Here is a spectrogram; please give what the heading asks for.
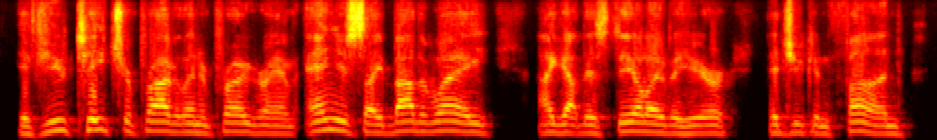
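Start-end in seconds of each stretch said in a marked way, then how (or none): none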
